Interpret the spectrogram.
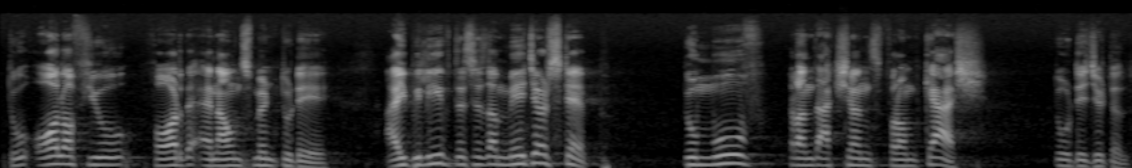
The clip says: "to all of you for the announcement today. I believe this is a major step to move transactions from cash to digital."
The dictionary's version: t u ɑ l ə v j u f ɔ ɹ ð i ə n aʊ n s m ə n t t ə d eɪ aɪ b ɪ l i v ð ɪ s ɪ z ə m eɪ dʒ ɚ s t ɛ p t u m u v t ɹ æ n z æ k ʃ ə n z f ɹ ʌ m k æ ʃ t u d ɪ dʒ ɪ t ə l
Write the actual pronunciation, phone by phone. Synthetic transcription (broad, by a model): t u ɑ l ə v j u f ɔ ɹ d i ə n aʊ n s m ə n t t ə d eɪ aɪ b ɪ l i v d ɪ s ɪ z ə m eɪ dʒ ɚ s t ɛ p t u m u v t ɹ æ n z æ k ʃ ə n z f ɹ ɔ m k æ ʃ t u d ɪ dʒ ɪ t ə l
